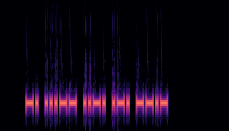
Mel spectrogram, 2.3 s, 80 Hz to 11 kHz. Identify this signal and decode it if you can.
Morse code, heard as a keyed tone, about 50 wpm, 700 Hz. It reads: N3FRQ
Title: USA Call Signs - 5 Characters - 50wpm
